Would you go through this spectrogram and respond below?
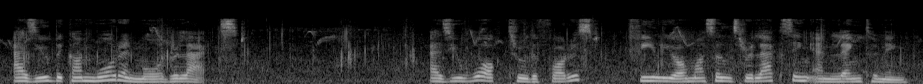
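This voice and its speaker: A man guiding a meditation in a slow, soothing, evenly paced scripted voice. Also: fairly high pitch, darkish tone, a little hiss or hum, rough recording. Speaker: meditation guide.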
